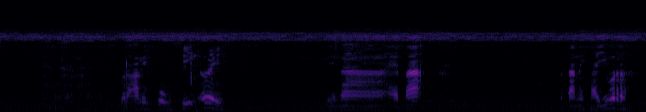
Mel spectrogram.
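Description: Faint, steady high-pitched insect chorus, with a few short snatches of quiet voices.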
